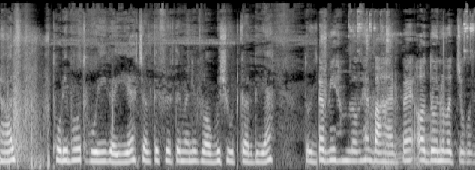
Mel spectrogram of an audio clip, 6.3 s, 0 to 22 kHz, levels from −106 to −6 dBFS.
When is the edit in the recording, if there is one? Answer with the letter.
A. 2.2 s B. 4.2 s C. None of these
B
